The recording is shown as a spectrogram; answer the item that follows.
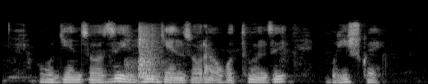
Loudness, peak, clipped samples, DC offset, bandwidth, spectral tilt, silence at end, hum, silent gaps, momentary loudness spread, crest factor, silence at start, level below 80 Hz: -22 LUFS; -4 dBFS; under 0.1%; under 0.1%; 8.2 kHz; -4.5 dB/octave; 0.5 s; none; none; 12 LU; 20 dB; 0.1 s; -54 dBFS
